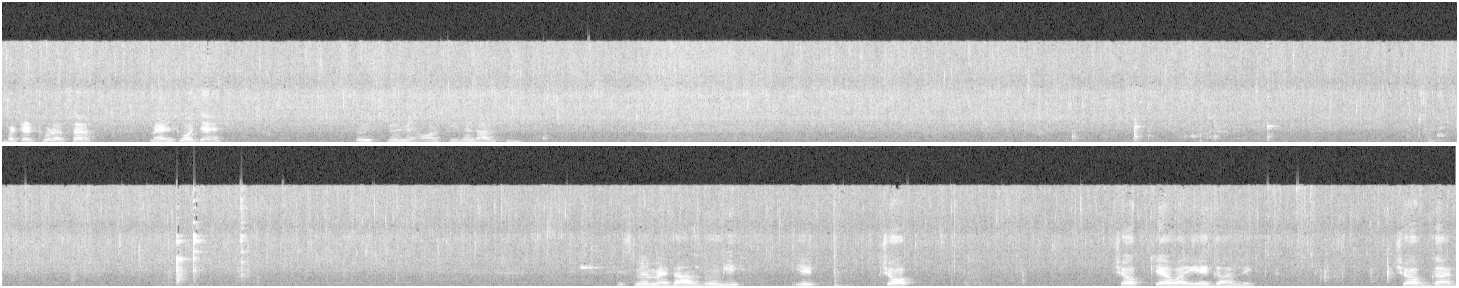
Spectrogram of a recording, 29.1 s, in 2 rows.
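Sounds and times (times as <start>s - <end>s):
chicken frying in hot oil: 0.0s - 29.0s
oil popping and crackling: 27.1s - 28.6s.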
